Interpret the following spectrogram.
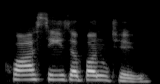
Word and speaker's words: KwaSizabantu: So that pronunciation is quasa bondu.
